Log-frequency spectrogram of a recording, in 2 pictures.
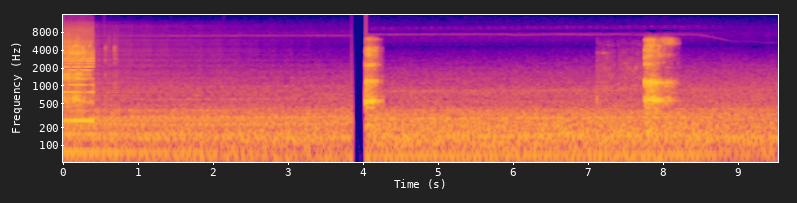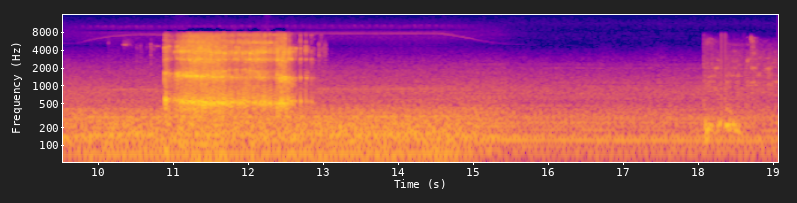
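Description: Steady engine drone with a few short burps and one longer, louder belch over it, plus a faint tone. Burping.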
